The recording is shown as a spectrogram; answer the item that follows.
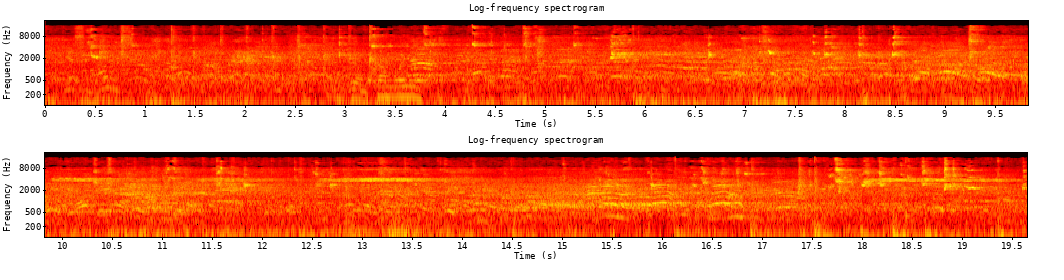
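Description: Basketball dribbled and bouncing on a hardwood gym floor during play, amid background voices.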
